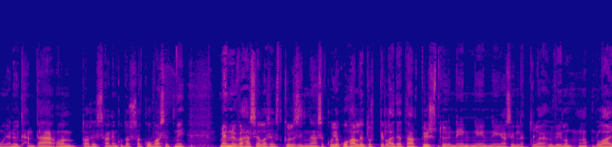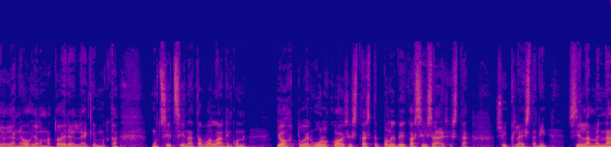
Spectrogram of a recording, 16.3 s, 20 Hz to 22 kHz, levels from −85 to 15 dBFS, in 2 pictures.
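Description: Speech with a block size mismatch (truncated) running through the whole clip. A steady buzz at about 46.9 Hz sits under the audio, which fits one stage writing 1024-sample blocks at 48 kHz while the next stage reads less of each block and throws the tail away. Each discarded block end leaves a discontinuity, and their regular repetition makes the buzz. Playback speed remains at 1.0x with pitch unchanged.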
